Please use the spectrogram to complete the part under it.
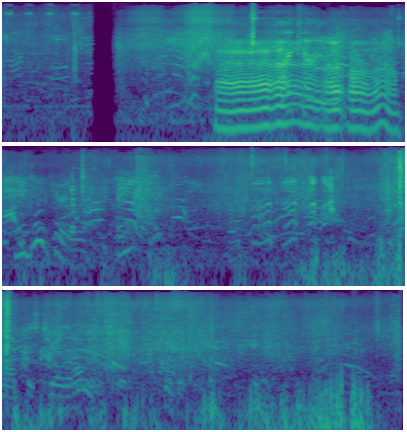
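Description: Several people talk outdoors nearby.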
